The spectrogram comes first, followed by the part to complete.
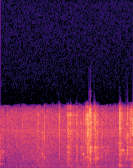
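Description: Small plastic solar dancing figurines being handled and moved about on a wooden tabletop: a few light clicks and taps.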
